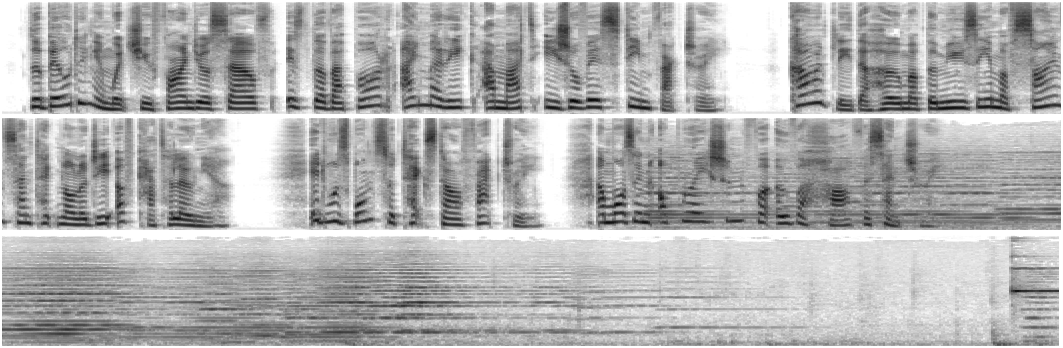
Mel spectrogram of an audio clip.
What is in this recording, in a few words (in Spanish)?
audioguia; fabrica textil engl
